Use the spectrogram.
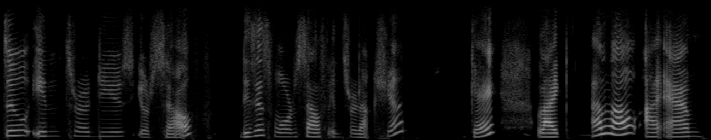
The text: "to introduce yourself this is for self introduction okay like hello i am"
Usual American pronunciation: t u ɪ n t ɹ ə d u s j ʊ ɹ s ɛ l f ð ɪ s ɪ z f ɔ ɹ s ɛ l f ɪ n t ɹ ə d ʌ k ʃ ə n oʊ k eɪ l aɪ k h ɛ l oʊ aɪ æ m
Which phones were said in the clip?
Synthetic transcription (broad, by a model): t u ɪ n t ɹ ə d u s j ʊ ɹ s ɛ l f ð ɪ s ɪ s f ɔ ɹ s ɛ l f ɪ n t ɹ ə d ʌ k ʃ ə n oʊ k eɪ l aɪ k h ɛ l oʊ aɪ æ m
